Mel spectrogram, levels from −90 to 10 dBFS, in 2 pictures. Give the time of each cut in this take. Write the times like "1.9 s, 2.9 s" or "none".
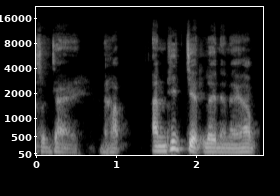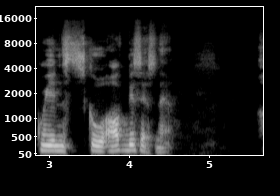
1.2 s, 2.8 s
